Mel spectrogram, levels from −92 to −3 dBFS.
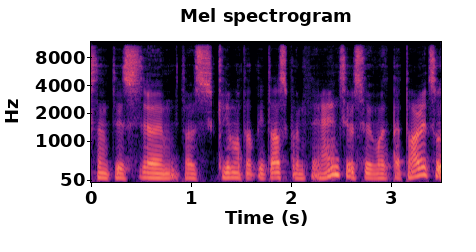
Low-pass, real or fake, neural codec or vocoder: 10.8 kHz; fake; codec, 44.1 kHz, 1.7 kbps, Pupu-Codec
